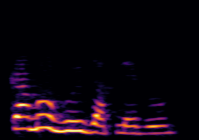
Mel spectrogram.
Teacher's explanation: I'm pronouncing the S here in vous because the word after vous is appelé, which starts with the A, which is a vowel. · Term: like a Z sound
